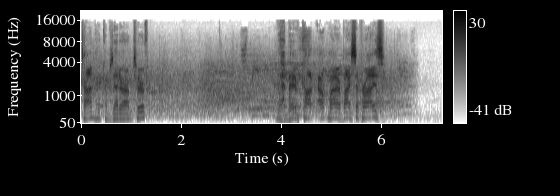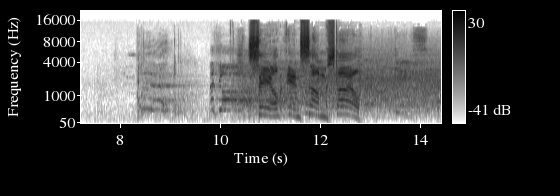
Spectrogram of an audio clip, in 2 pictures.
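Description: Tennis balls are struck hard with rackets.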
